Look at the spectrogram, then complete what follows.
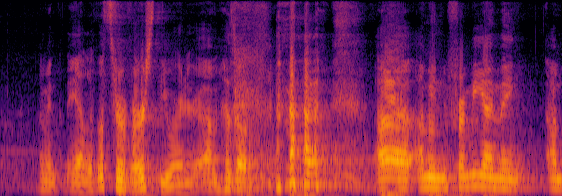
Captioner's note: laughs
